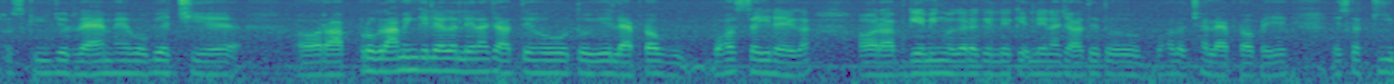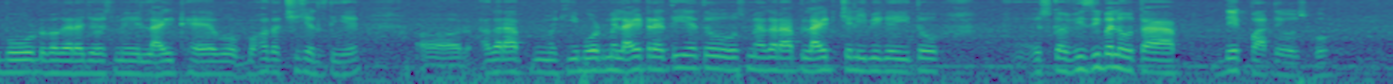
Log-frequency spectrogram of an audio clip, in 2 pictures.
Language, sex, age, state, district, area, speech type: Urdu, male, 30-45, Delhi, South Delhi, urban, spontaneous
